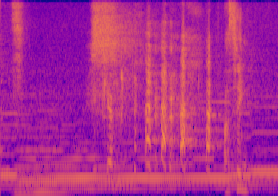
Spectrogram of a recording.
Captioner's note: laughing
